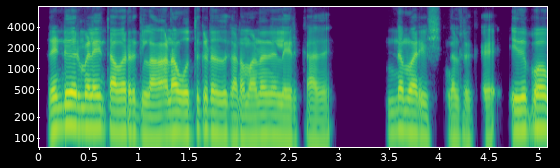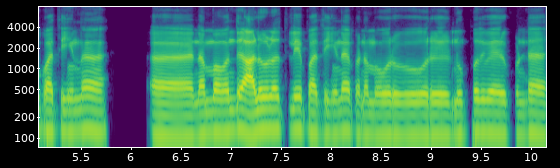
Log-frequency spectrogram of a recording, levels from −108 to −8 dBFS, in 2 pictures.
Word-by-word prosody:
2 135 +3 +1
பேர் 145 -2 +4
மேலயும் 135 -2 +1
தவறு 120 -1 +2
இருக்கலாம். 105 -2 -1
ஆனா 115 +1 +3
ஒத்துக்கிடறதுக்கான 110 -3 -3
மனநிலை 105 -1 -1
இருக்காது. 90 -1 -6 0.6
இந்த 125 +2 -2
மாதிரி 115 -2 0
விஷயங்கள் 100 0 -9
இருக்கு. 95 +1 -8 0.3
இது 125 - +3
போக 135 - +4
பார்த்தீங்கன்னா, 125 +1 0 0.8
அ - - +3 0.3
நம்ம 120 +1 +2
வந்து 125 - 0
அலுவலகத்திலேயே 130 +2 +2
பார்த்தீங்கன்னா, 115 +1 -1
இப்போ 115 - -6
நம்ம 110 0 -2
ஒரு 110 - 0 0.3
ஒரு 110 0 +1 0.2
30 120 +2 -3
பேர் 115 -1 +1
கொண்ட 110 +2 -3
115 Hz, 165 wpm, -22 LUFS, 110-125 Hz, 0.8 s, பேர்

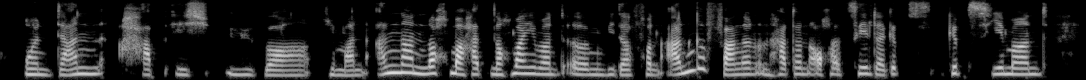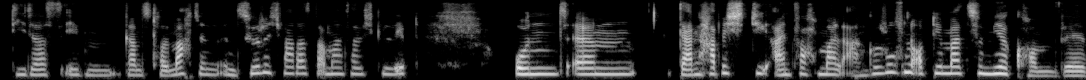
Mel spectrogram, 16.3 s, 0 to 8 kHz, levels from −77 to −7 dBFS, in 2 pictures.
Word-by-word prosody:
Und 205 -3 -3
dann 230 +4 0
habe 200 -1 -1
ich 205 +5 -2
über 190 -4 -3
jemand 190 -3 -4
anderen 275 -2 +3
nochmal 250 -2 +3
hat 220 - -1
nochmal 245 +4 +2
jemand 220 -3 -1
irgendwie 205 -1 -3
davon 195 +1 -3
angefangen 220 - +2
und 205 - -7
hat 215 +1 -1
dann 225 -1 -4
auch 205 0 +1
erzählt, 230 +2 -3
da 200 - 0
gibt's 230 +4 -8
gibt's 250 0 -2
jemand, 225 -1 +1 0.4
die 210 - -6
das 200 -1 -4
eben 195 +1 -10
ganz 190 -1 -2
toll 180 - -2
macht. 220 +6 0
In 205 -2 -7
in 195 - -7
Zürich 260 +7 -2
war 245 - -1
das 245 -1 -4
damals 230 0 -3
habe 230 - -5
ich 225 - -7
gelebt. 230 +1 -5 0.7
Und, 225 0 +4
ähm, 225 0 +3 0.3
dann 200 +1 +5
habe 235 +3 +3
ich 250 - +10
die 250 - 0
einfach 220 +4 0
mal 215 -2 +1
angerufen, 260 - -1
ob - - 0
die 255 - +1
mal 250 0 +4
zu 250 0 +3
mir 235 0 +5
kommen 160 -5 -4
will. 165 -1 +1
220 Hz, 200 wpm, -24 LUFS, 200-240 Hz, 0.7 s, ich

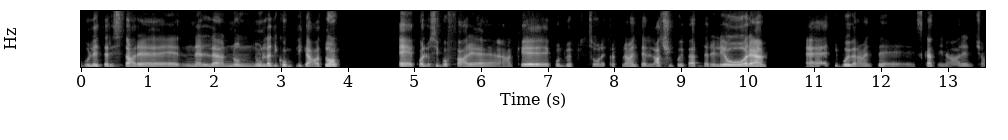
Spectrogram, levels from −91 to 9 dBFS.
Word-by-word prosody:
volete 150 0 -1
restare 140 -2 -1
nel 145 -1 -2
non 155 0 -5
nulla 165 -2 +2
di 155 - -5
complicato, 155 - +2 0.8
e 135 -5 +3
quello - - -2
si 155 - -9
può 135 -2 -6
fare 130 0 -3
anche - - +2
con 145 0 -12
2 135 -1 -9
persone 140 +1 -15
tranquillamente, 145 +3 -7
là 145 - -1
ci 115 -5 -10
puoi - - -10
perdere 145 - -6
le 150 +2 +1
ore, 155 0 +7 0.5
e 135 -1 -5
ti 165 - -17
puoi 155 -1 +1
veramente 150 - -10
scatenare, 140 -2 -8
diciam 145 - -21
150 Hz, 130 wpm, -27 LUFS, 140-155 Hz, 0.8 s, ore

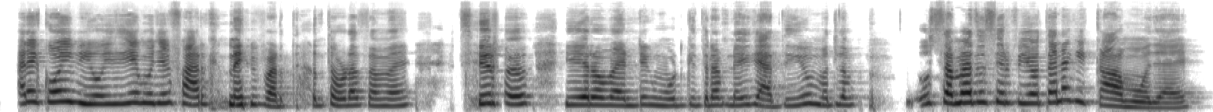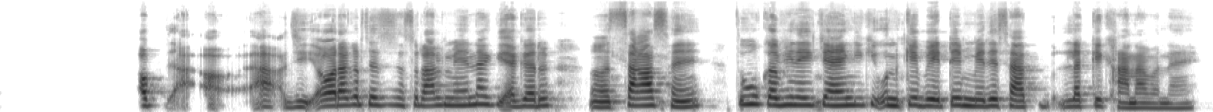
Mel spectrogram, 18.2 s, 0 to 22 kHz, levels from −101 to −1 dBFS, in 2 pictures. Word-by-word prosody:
अरे! 380 +4 +5
कोई 385 +1 +6
भी 335 -3 +6
हो 305 0 +4
ये 310 +3 +3
मुझे 335 0 +3
फ़र्क 295 -1 +3
नहीं 280 +1 +6
पड़ता 225 +1 -1
थोड़ा 255 -1 +2
समय 245 0 -3 0.4
सिर्फ़ 300 -2 +2
ये 275 0 +5
रोमांटिक 265 0 +1
मूड 250 0 -4
की 260 - -8
तरफ़ 260 +1 -2
नहीं 260 +2 -2
जाती 240 0 -1
हूँ। 315 +2 0
मतलब 270 -1 -4 0.3
उस 320 +2 -3
समय 345 0 +9
तो 365 0 +2
सिर्फ़ 350 -1 -1
ये 330 - +2
होता 330 +2 +3
है 370 - +4
ना 435 - +4
कि 385 - +3
काम 235 -5 +4
हो 190 -2 +1
जाए। 180 +1 -4 1.2
अब 245 0 -3
अ - - -15 0.2
अ, 440 - -15 0.2
आ 215 - -5
जी 195 +1 -8 0.2
और 240 - +3
अगर 275 +2 -1
जैसे 265 -1 -7
ससुराल 245 0 -5
में 260 -1 -5
है 260 - -5
ना 295 0 -2
कि 280 - -9
अगर 230 +1 -3
अ, 250 - -7 0.4
सास 250 +6 0
हैं 205 +3 -2 0.3
तो - - -6
वो 300 - -1
कभी 265 +1 -1
नहीं 265 -1 -3
चाहेंगी 260 0 -1
कि - - -11
उनके 260 +2 -4
बेटे 235 +3 -2
मेरे 240 -1 -1
साथ 215 -3 -4
लग 220 0 -7
के 230 - -5
खाना 170 -1 -5
बनाएँ। 165 0 -12
260 Hz, 210 wpm, -23 LUFS, 235-295 Hz, 1.2 s, समय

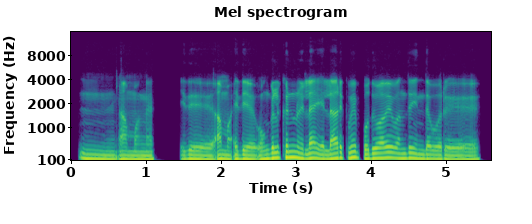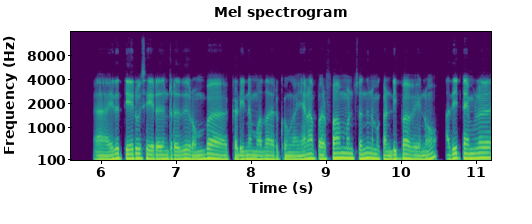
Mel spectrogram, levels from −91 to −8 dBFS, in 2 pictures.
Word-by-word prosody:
ம். 120 -4 0
ஆமாங்க, 110 -1 +1 0.5
இது 120 +1 +1 0.3
ஆமா 120 -1 +2
இது 120 0 +2 0.2
உங்களுக்குன்னு 150 +5 +3
இல்ல, 135 +3 +3 0.2
எல்லாருக்குமே 140 +6 +2
பொதுவாவே 140 +4 +3
வந்து 135 +1 +1
இந்த 120 0 0
ஒரு 115 -1 0 0.9
அ - - -3 0.2
இது 130 +4 +1
தேர்வு 130 +2 +2
செய்கிறதுன்றது 115 -2 -1
ரொம்ப 115 +5 0 0.3
கடினமாதா 110 0 -1
இருக்குங்க. 100 0 -3
ஏன்னா 125 +3 0
பர்ஃபார்மன்ஸ் 140 +3 -1
வந்து 135 +3 +1
நமக்கு 125 -4 -2
கண்டிப்பா 115 +4 -1
வேணும். 110 +6 -2 0.2
அதே 130 +5 0
டைமில, 135 +1 +1
120 Hz, 145 wpm, -22 LUFS, 110-135 Hz, 0.9 s, உங்களுக்குன்னு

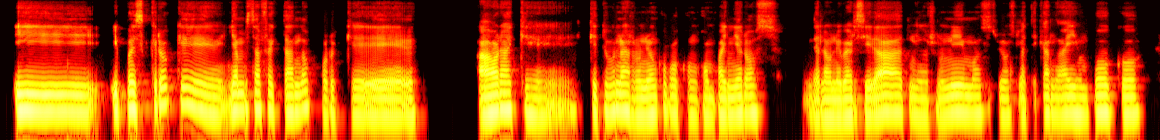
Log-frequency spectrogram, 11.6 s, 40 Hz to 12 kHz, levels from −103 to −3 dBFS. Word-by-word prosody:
Y 125 -1 +4
y 130 - +1
pues, 135 +1 +3
creo 170 +4 -1
que 140 -10 +1
ya 130 - +3
me 135 - +2
está 140 0 0
afectando 130 +2 -1
porque 110 -1 -1 0.5
ahora 130 +5 +5
que 120 +3 -5
que 120 - -4
tuve 125 -1 -2
una 130 -1 +3
reunión 110 0 +1
como 120 -2 -4
con 110 -1 -8
compañeros 115 +3 -2 0.2
de - - -5
la 105 - +1
universidad, 110 +4 +1
nos 105 -2 -4
reunimos, 120 +1 0
estuvimos 110 -6 -7
platicando 115 +1 -5
ahí 115 +1 +1
un 115 0 -2
poco 120 0 -1
120 Hz, 150 wpm, -23 LUFS, 110-130 Hz, 0.5 s, ahora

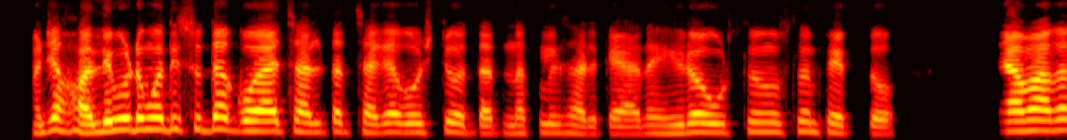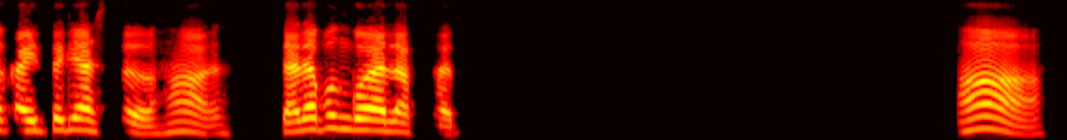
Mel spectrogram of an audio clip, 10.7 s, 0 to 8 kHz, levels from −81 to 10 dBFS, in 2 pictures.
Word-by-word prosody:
म्हणजे 180 +7 0
हॉलीवूडमध्ये 240 +5 +3
सुद्धा 255 0 0
गोळ्या 215 0 +6
चालतात 200 -1 -2
सगळ्या 195 0 -1
गोष्टी 190 +1 -6
होतात, 165 -3 -4
नकलीसारख्या 170 -2 -8
आणि 165 +2 -8
हिरो 185 +3 -1
उचलून-उचलून 200 +1 -9
फेकतो. 170 -4 -6 0.5
त्यामागे 225 +2 +5
काहीतरी 230 +1 +1
असतं 210 -7 0
हां, 200 -4 -4 0.3
त्याला 205 +5 +5
पण 275 +1 -4
गोळ्या 230 -2 +6
लागतात. 205 - -2 2.5
हां. - - +2
200 Hz, 125 wpm, -20 LUFS, 180-225 Hz, 2.5 s, गोळ्या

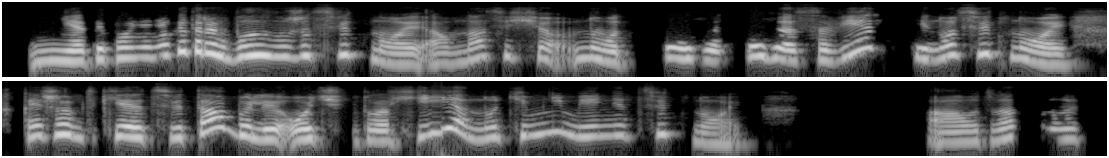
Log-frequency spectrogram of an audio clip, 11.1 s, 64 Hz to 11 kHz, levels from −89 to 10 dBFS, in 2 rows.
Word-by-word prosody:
Нет, 195 +1 +2
я 225 - +3
помню, 245 +2 0
у - - -4
некоторых 320 -1 +5
был 280 +3 +6
уже 265 +1 0
цветной. 220 - -2
А - - -5
у - - -9
нас 245 +9 -5
еще 245 -5 -5
ну, 235 0 -1
вот 185 -3 -2
тоже 225 -5 +1
тоже 255 -6 +3
советский, 270 - -2
но 265 +7 0
цветной. 240 - -1 0.2
Конечно, 260 +3 +2
там 250 - -3
такие 240 0 +3
цвета 230 - +2
были 245 -7 +3
очень 205 -2 +1
плохие, 245 - 0
но, 225 -2 -3
тем 265 +5 -5
не 335 +1 -4
менее, 260 0 -4
цветной. 280 - -8 0.9
А 165 - -4
вот 175 +1 -7
у - - -9
нас 225 +3 -2
был 210 0 -7
240 Hz, 195 wpm, -19 LUFS, 205-280 Hz, 0.9 s, был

